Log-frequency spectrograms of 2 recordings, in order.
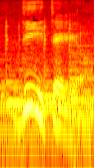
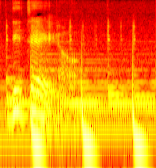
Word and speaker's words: detail: Number nine, let's look at the word that in British English, they tend to pronounce it detail, detail. In American English, we tend to pronounce it detail.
